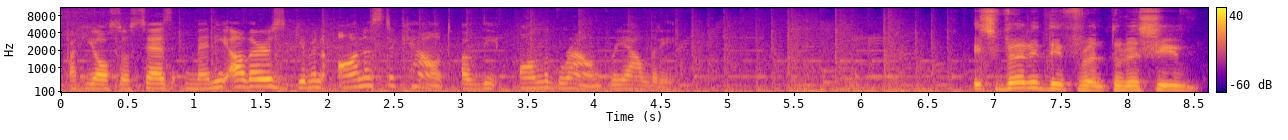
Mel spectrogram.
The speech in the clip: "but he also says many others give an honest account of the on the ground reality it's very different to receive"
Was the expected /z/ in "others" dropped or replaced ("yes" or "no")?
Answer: no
